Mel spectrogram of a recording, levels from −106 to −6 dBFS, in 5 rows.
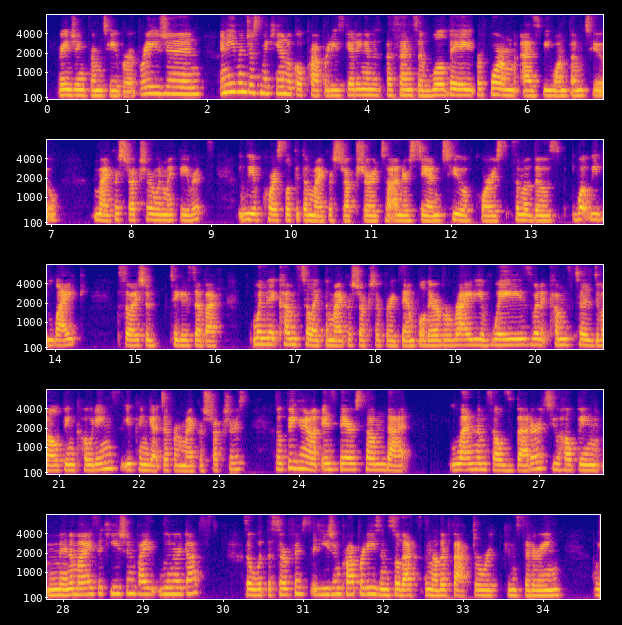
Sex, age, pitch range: female, 20-39, 180-205 Hz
